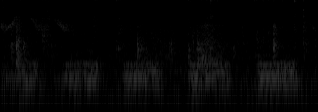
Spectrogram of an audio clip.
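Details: Racing pigeons giving short low coo phrases repeated about every half second, five in a row, with faint higher chirps.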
